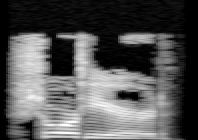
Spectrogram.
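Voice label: "short eared", British English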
